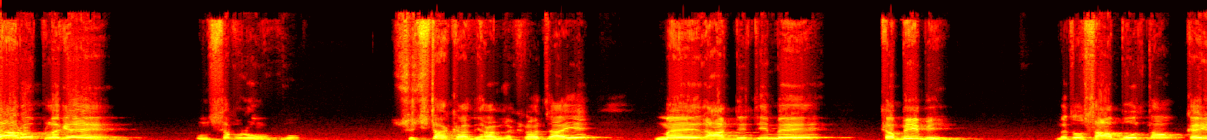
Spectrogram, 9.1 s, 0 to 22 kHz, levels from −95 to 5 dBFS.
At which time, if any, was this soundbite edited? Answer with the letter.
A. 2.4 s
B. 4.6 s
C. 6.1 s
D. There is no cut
D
